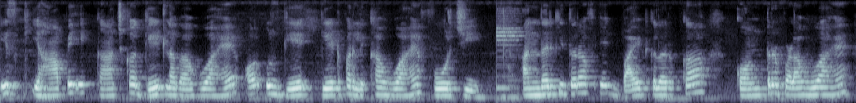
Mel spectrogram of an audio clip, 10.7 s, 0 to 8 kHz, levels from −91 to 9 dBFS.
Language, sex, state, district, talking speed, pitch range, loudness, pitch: Hindi, male, Uttar Pradesh, Lalitpur, 175 wpm, 150-190 Hz, -15 LUFS, 160 Hz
